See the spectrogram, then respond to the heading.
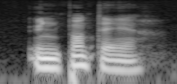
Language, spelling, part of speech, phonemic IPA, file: French, panthère, noun, /pɑ̃.tɛʁ/, Fr-panthère.ogg
- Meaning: panther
